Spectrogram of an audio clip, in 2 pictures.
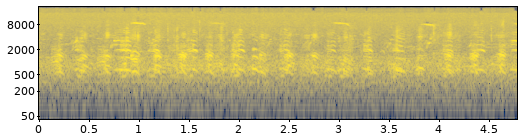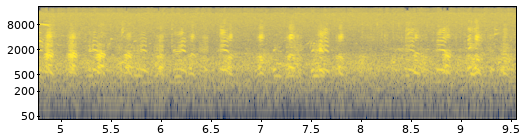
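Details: Territorial geese with neighbouring territories at Sspopiikimi on a Friday morning, cooling off after a fight and testing boundaries; continuous rapid nasal honking, roughly four honks a second, from several birds overlapping, with faint high chirps from other birds.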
